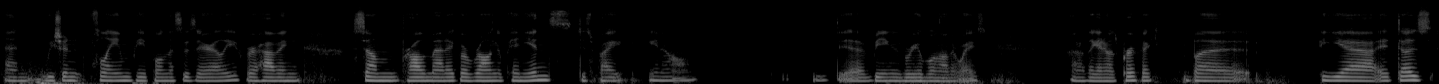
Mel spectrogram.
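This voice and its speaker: Lower-pitched woman chatting casually on stream. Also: flat delivery, moderate pace. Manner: informal, musing, hedging. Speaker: ASMR streamer chatting with viewers. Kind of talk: casual livestream chat. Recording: background noise with small clicks.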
